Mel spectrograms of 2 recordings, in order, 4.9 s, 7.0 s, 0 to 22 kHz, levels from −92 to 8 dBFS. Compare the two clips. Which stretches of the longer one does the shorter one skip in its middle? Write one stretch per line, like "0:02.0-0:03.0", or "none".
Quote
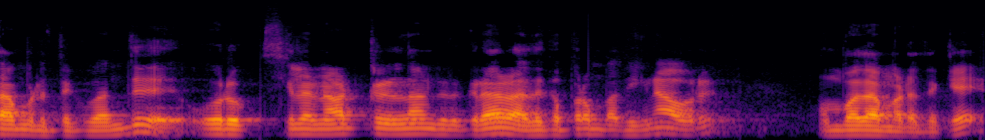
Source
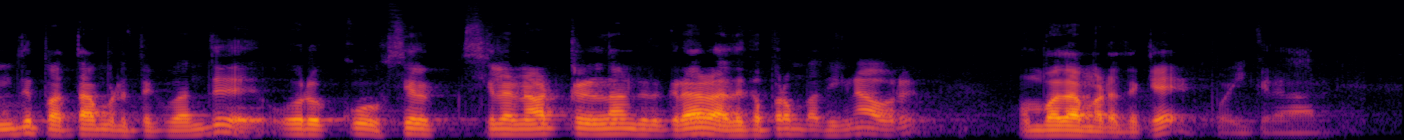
0:01.7-0:02.3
